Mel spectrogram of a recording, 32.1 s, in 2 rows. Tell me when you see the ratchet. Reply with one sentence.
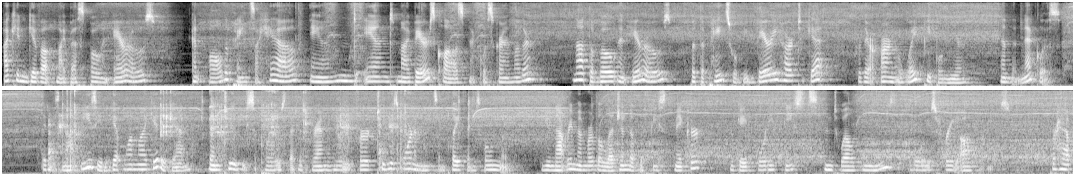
You can hear the ratchet from 16.8 to 23.0 s.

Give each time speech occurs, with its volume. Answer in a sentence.
The speech can be heard from 0.0 to 32.0 s, at a steady volume.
